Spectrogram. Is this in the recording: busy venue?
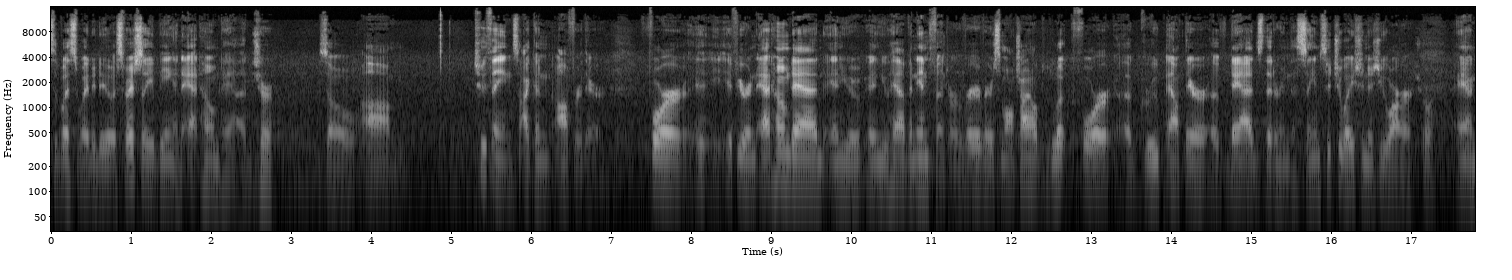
yes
